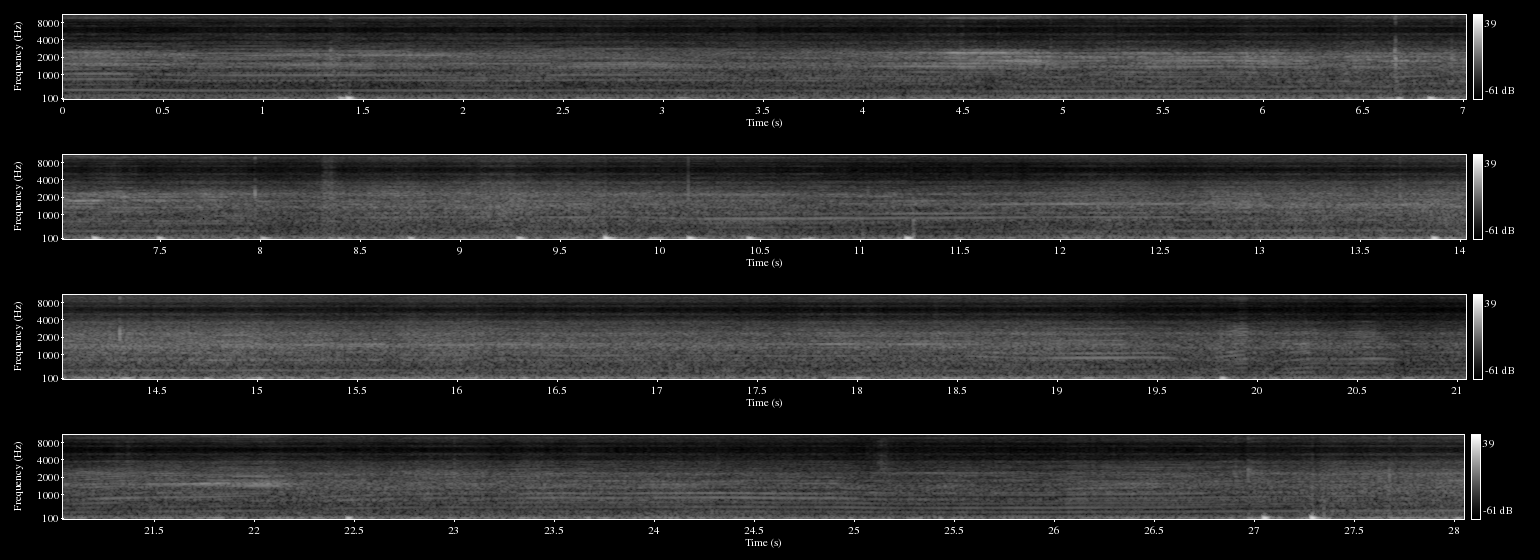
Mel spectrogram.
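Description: Snowmobile engine running ahead while towing a skier on a rope, its pitch rising and falling with the throttle. Sharp low thumps come and go, clustered around a third of the way in and again near the end.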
